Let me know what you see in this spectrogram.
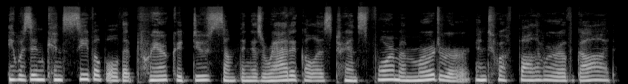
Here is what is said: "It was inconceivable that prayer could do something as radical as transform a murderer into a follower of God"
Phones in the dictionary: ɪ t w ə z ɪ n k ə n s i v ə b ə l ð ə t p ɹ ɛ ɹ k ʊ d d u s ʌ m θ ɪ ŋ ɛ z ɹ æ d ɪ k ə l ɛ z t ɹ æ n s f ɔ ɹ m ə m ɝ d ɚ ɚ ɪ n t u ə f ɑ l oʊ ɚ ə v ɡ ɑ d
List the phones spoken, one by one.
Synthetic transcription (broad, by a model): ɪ t w ə z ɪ n k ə n s i v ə b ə l ð ə t p ɹ ɛ ɹ k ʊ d d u s ʌ m θ ɪ ŋ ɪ z ɹ æ d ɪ k l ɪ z t ɹ æ n s f ɔ ɹ m ə m ɝ d ɚ ɚ ɪ n t u ə f ɑ l oʊ ɚ ə v ɡ ɑ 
